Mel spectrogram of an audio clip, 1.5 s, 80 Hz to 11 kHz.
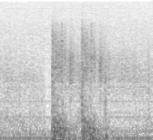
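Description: M73 tank machine gun firing, two or three heavy close reports in quick succession with a brief ringing tail, loud and alone after a moment of quiet.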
